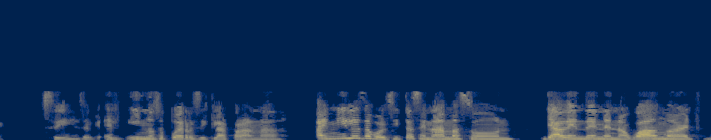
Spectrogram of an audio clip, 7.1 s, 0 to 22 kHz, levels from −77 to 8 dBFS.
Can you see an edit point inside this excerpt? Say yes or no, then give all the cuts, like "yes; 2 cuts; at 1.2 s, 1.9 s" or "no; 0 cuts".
no; 0 cuts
